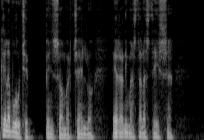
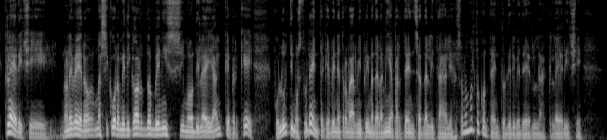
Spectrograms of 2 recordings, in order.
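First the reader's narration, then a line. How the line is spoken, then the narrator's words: Cordial yet indifferent. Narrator (Italian): Disse in tono cordiale e al tempo stesso del tutto indifferente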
